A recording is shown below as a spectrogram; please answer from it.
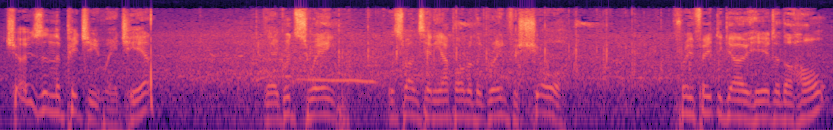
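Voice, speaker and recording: A man voicing a measured, appreciative golf commentator in a video game, calling play as the lead announcer. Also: medium pitch, lively intonation, heavy background noise, close to an everyday voice. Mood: measured, engaged. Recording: game music and crowd behind the voice.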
